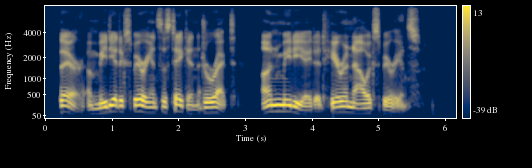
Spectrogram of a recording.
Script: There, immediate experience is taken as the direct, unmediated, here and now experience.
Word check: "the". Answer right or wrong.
wrong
